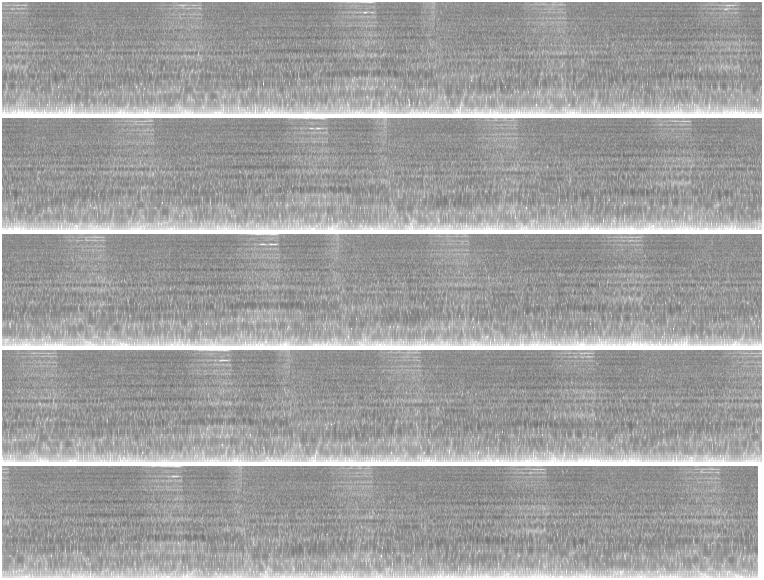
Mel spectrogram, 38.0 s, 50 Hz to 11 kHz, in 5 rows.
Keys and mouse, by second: 13.4-17.0 drag, 20.5 click, 21.2 click, 22.0 click, 23.3 click, 24.5 click, 25.8 click, 27.3 click, 28.7 click, 30.9 click, 31.3 click, 31.5 click, 31.8 click, 32.0 click, 32.2 click, 33.0 click, 33.3 click, 33.5 click, 33.7 click, 34.0 click, 34.2 click, 35.5 click, 35.7 click, 35.9 click, 36.1 click, 37.8 click.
